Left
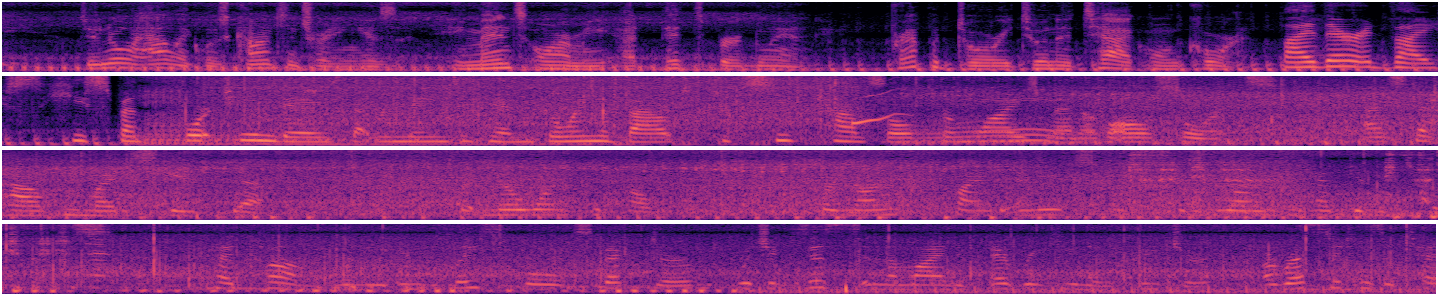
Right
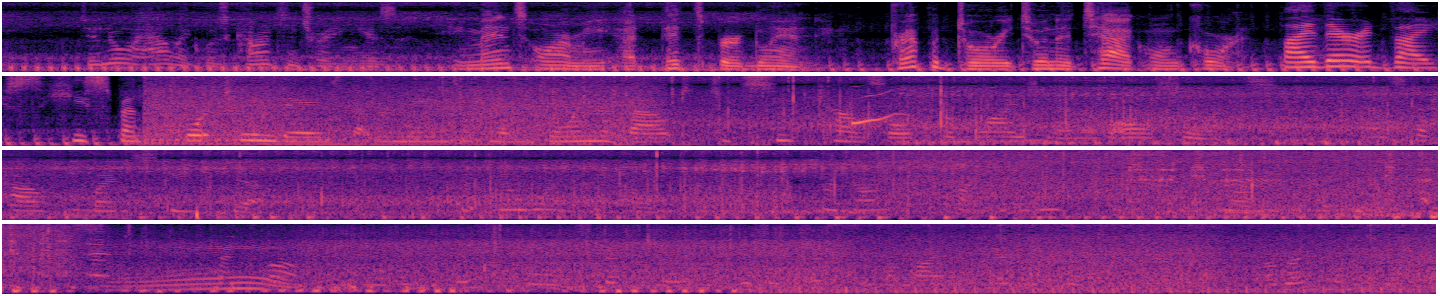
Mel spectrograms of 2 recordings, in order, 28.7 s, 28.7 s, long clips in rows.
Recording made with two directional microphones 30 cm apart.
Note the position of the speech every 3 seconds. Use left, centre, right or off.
left, right, centre, left, left, left, left, left, left, left.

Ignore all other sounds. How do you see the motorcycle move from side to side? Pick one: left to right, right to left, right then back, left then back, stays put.
stays put.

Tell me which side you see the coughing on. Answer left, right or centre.
centre.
